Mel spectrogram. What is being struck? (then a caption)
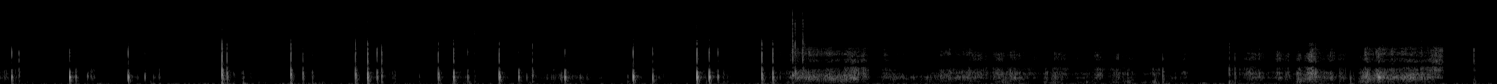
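Stitched leather camera case. Fingertips and nails tap and rub the flat surface of a small stitched cowhide leather camera case lying on its side, from an Argus C3 unboxing. For the first half, sharp, dry, separate taps sound quickly one after another. After that comes a steadier, softer scratching rub, with a few taps mixed in, before it ends.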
